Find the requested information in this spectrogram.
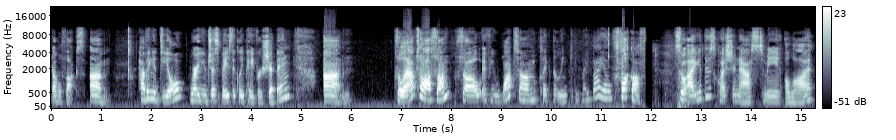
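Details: Real recording of a creator with Tourette syndrome speaking, with interjected swearing tics. Vocal tics with coprolalia (Tourette syndrome).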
